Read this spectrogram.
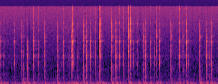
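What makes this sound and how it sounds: Fingertips and short nails of both hands tap fast on the front and sides of a small, closed, hollow carved wooden jewelry box with a metal medallion and clasp, lying flat on a table. The result is a rapid, uneven run of short, dry knocks with a hollow low body and a bright clicky edge, each dying away almost instantly.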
